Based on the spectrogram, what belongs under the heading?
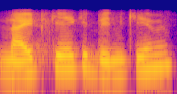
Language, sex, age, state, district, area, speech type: Hindi, male, 18-30, Madhya Pradesh, Betul, urban, conversation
